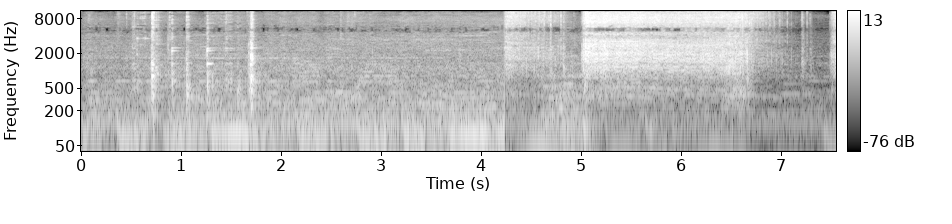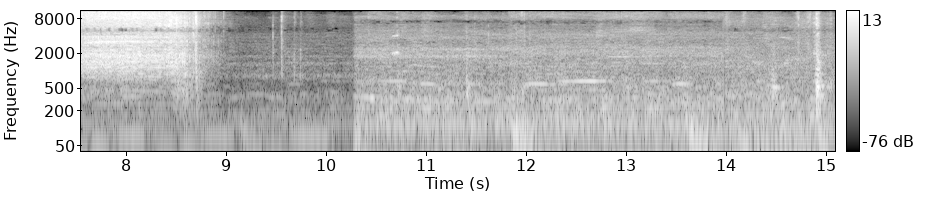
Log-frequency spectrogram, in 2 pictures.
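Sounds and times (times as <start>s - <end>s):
mechanical ratcheting and grinding: 4.2s - 9.0s.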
